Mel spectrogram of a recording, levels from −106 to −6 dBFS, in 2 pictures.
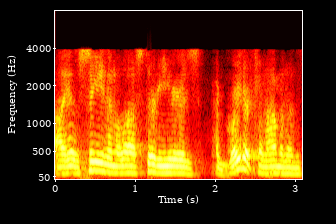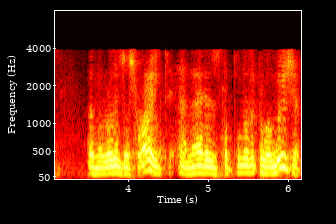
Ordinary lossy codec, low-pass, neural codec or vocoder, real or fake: AAC, 16 kbps; 7.2 kHz; codec, 16 kHz, 2 kbps, FreqCodec, smaller model; fake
